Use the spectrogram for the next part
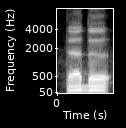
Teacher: دال پہ قلقلہ کریں گے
